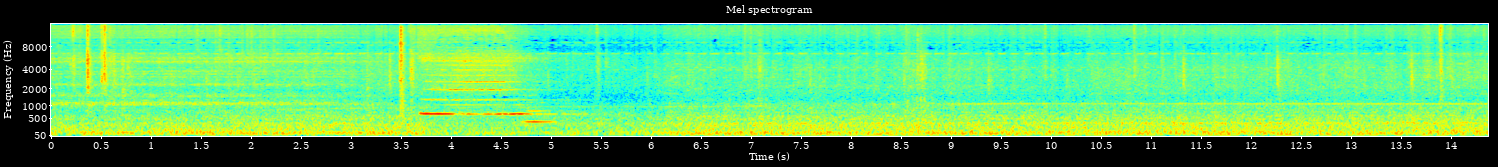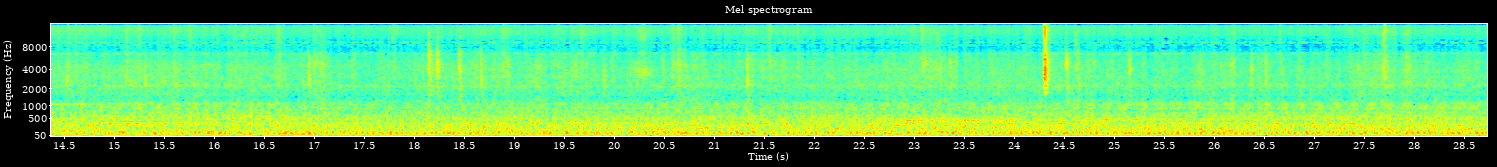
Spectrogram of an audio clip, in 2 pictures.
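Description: Passenger train running along the track, heard from on board: a steady, even running noise, with a brief toot about four seconds in.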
